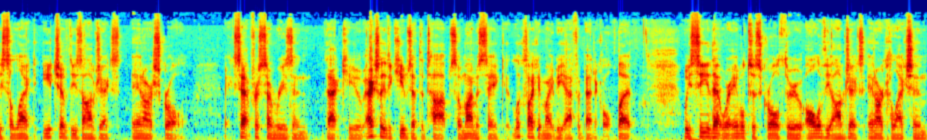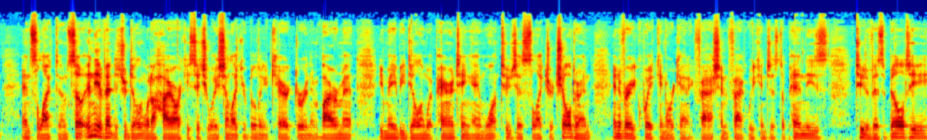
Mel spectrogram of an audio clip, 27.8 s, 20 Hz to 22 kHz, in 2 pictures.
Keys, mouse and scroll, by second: 0.8-1.4 scroll down 3, 1.4-2.9 scroll up 5, 2.9-5.3 scroll down 11, 5.3-5.9 scroll up 2, 5.9-6.9 scroll down 1, 6.9-7.3 scroll down 2, 7.3-9.0 scroll up 11, 9.0-9.4 scroll down 3, 9.4-10.0 scroll up 5, 10.0-10.6 scroll down 5, 10.6 scroll up 5, 11.1-12.0 scroll down 6, 12.0-12.4 scroll up 8, 12.5-12.8 scroll down 4, 12.8-13.4 scroll up 4, 13.4-13.7 scroll down 1, 13.7-14.1 scroll up 2, 14.1 scroll down 2, 14.7-15.4 scroll up 1, 15.4-17.5 scroll up 2, 19.3 scroll down 2, 19.8-20.3 scroll up 3, 20.4-20.8 scroll down 4, 20.8-21.3 scroll up 6, 21.6-21.9 scroll up 1, 21.9 scroll down 3, 22.2 scroll up 2, 22.5 scroll down 2, 22.7 scroll up 4, 23.5 scroll down 3, 23.7-25.0 scroll up 4, 25.1 click, 25.8 click.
